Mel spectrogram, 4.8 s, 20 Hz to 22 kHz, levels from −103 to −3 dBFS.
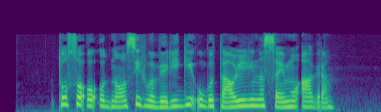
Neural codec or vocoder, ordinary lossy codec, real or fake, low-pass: codec, 16 kHz, 6 kbps, DAC; MP3, 48 kbps; fake; 7.2 kHz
